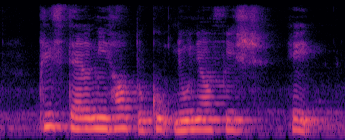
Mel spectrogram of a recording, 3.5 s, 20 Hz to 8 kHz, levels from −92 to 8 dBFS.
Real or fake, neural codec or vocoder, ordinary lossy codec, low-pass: fake; autoencoder, 48 kHz, 128 numbers a frame, DAC-VAE, trained on Japanese speech; none; 7.2 kHz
